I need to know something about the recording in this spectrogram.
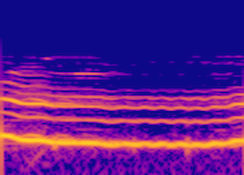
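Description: A singer in Persian classical vocal music (avaz) in dastgah Chahargah steps up to a higher note at the start and holds it as one long, steady note.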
